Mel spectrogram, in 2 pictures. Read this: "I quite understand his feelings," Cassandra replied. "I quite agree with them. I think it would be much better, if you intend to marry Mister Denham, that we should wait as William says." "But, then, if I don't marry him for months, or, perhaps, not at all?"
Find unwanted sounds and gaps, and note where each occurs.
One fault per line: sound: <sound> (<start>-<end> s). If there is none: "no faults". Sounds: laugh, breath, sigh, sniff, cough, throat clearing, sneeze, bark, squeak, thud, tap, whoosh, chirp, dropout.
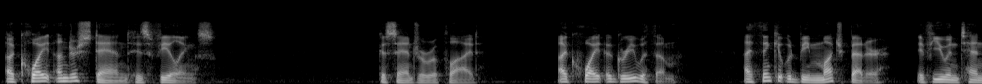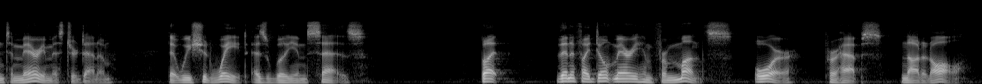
no faults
